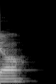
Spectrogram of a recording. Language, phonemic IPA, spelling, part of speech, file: Albanian, /jɔ/, jo, determiner, Sq-jo.oga
- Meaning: negates non-verbal phrases: no, not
